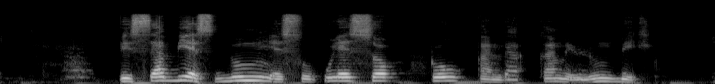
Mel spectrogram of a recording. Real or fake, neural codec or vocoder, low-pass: fake; codec, 24 kHz, 0.9 kbps, WavTokenizer, medium music audio release; 10.8 kHz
